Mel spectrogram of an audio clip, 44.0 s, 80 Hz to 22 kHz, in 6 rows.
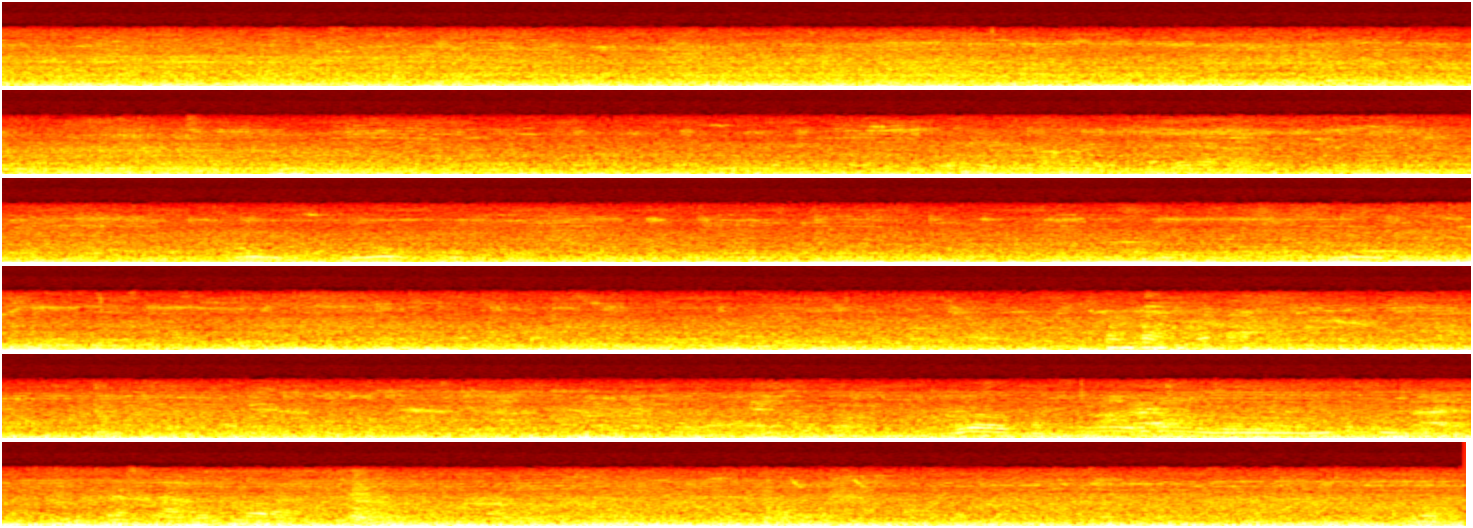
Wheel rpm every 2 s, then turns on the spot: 0, 0, 0, 0, 0, 0, 0, 0, 0, 0, 0, 0, 0, 0, 0, 0, 0, 0, 0, 0, 0, 0.
none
